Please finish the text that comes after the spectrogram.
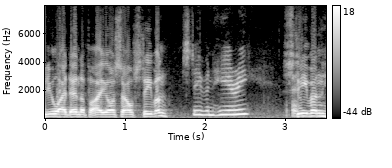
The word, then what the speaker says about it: Heary: Stephen Heary. Stephen Heary. Stephen Heary. How do you spell that?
